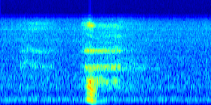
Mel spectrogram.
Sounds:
Sigh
